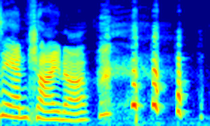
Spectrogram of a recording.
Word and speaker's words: angina: It is angina.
